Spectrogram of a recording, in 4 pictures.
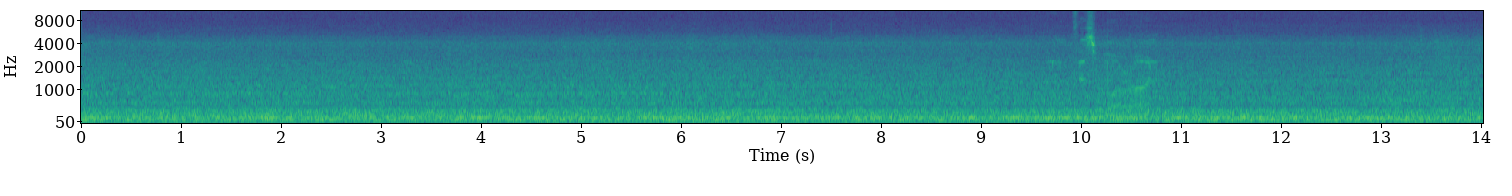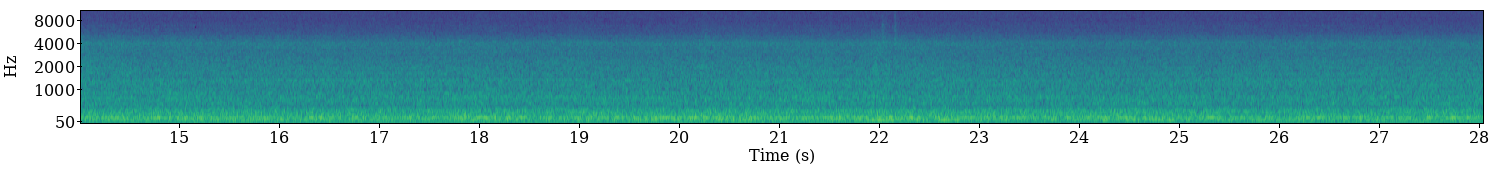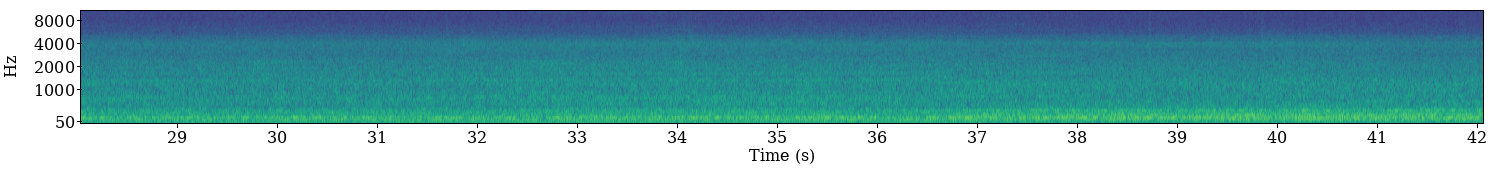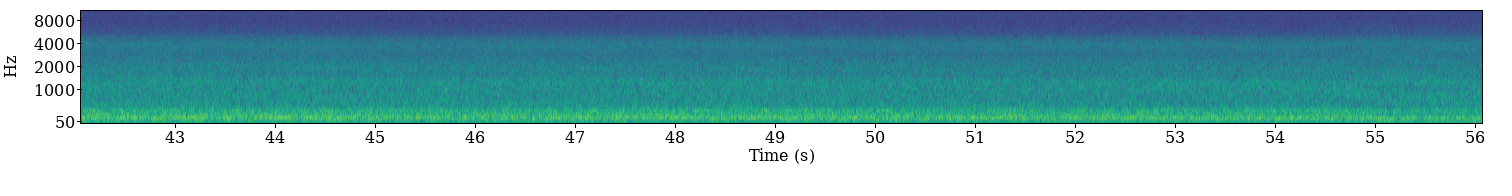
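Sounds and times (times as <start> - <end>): car cabin road rumble: 9.2 - 41.5.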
